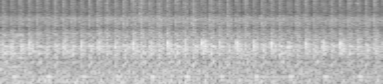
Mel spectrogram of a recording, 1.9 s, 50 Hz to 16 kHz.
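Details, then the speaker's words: Mitsubishi L300 engine idling, with a distinct regular chuffing pulse over the clatter that grows louder with the cap off, and white smoke from the dipstick tube; crankcase blow-by, suspected from piston rings, piston or liner. "Ya, kenapa saat tutupnya ditutup dan tutupnya dibuka beda suaranya? Nah, beda enggak? Lebih kencang."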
